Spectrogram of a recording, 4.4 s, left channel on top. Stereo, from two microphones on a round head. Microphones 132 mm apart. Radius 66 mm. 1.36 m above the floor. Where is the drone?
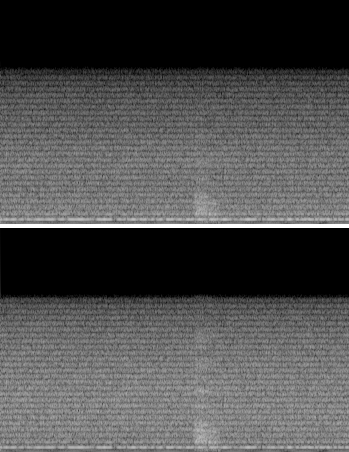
40° right (ahead or behind).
